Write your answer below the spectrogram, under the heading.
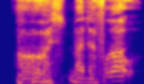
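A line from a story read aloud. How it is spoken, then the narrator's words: Frantic croak. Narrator (German): krächzte Ahmed noch immer wild um sich blickend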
